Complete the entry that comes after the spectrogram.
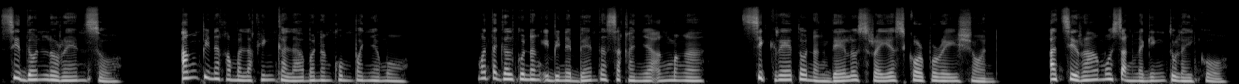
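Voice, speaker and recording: A woman's voice: on the low side, expressive, moderate pace, dark tone, dry recording, close to an everyday voice. A woman plays a greedy, scheming wealthy wife in an audio drama. She is taunting, defiant and full of venom, threatening whoever crosses her. The sound is dry and close. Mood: smug, scheming. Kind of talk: Tagalog audio drama acting.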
